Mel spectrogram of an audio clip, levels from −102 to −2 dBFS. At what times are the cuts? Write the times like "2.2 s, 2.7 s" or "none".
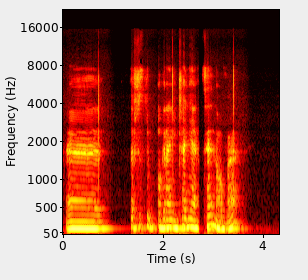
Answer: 1.4 s, 2.7 s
